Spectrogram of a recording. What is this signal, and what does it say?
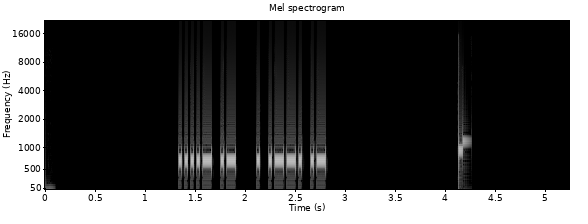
Morse code, heard as a keyed tone, about 40 wpm, 700 Hz. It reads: 4A EPA
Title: Field Day Exchanges - 40wpm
